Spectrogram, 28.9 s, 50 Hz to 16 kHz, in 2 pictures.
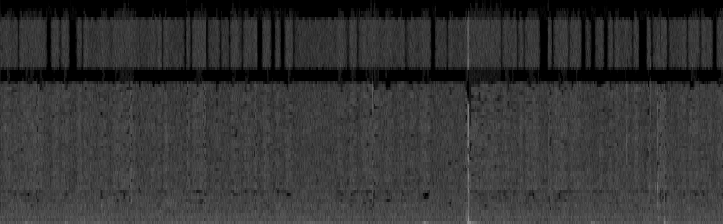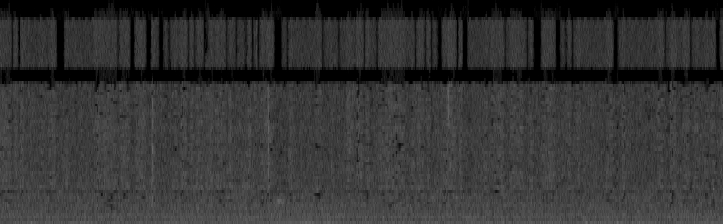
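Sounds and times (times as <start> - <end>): recording noise hiss: 0.0 - 28.9
soft thump: 9.3 - 9.7.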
